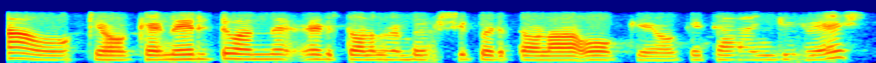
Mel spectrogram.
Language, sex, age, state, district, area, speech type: Malayalam, female, 30-45, Kerala, Idukki, rural, conversation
